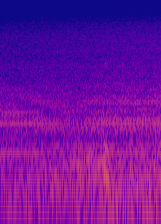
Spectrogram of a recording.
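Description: Steady low background room noise with a faint hum; the small speaker's test tone is not sounding.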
